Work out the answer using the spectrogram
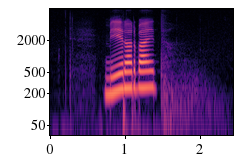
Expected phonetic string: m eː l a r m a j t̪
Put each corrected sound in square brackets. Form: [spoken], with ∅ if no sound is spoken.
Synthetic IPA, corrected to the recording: m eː [ɾ] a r [b] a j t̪

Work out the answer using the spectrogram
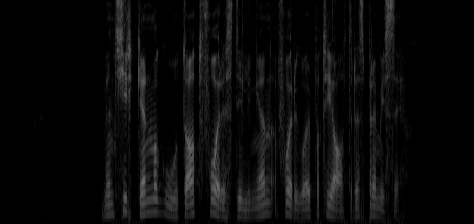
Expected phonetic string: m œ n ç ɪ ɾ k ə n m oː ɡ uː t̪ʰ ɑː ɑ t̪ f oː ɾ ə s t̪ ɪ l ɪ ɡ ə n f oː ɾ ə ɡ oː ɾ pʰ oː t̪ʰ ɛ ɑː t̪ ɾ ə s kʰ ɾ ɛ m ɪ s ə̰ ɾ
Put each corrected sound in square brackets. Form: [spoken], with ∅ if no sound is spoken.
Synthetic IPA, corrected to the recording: m [ɛ] n ç ɪ ɾ k ə n m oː ɡ uː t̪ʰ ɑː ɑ t̪ f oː ɾ ə s t̪ ɪ l ɪ [ŋ] ə n f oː ɾ ə ɡ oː ɾ pʰ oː t̪ʰ ɛ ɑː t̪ ɾ ə s [pʰ] ɾ ɛ m ɪ s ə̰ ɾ

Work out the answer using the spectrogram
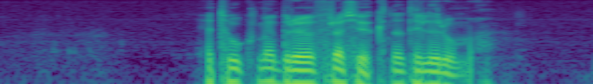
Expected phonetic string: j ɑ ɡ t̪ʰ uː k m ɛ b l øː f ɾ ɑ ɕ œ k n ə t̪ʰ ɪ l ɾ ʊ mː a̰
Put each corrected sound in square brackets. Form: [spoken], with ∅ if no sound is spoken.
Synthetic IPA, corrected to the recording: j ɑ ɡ t̪ʰ uː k m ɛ b [ɾ] øː f ɾ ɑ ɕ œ k n ə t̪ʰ ɪ l ɾ ʊ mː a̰

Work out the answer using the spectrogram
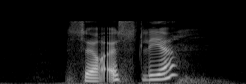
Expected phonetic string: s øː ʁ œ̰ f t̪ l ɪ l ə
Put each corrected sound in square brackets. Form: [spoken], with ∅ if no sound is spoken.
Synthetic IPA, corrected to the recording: s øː ʁ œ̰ [s] t̪ l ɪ [∅] ə

